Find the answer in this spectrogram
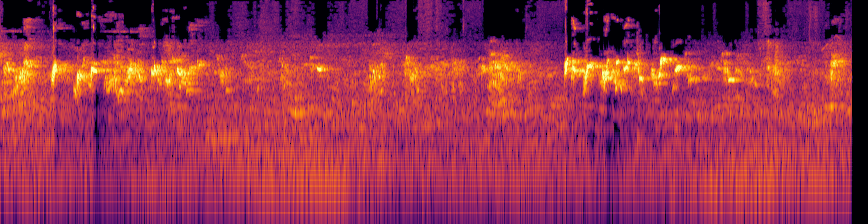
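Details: Red-whiskered bulbul pouring out dense, chattering warbled phrases, a brief quieter stretch midway, then a renewed loud run of rapid bright notes.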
